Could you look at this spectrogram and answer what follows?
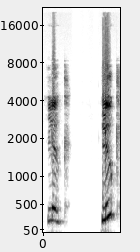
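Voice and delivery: "look" said alone, ending on a released k; final k shown. Shown as a demonstration. Teacher shows the verb's final sound, "look" ending on k. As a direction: say "look" as a separate word closing on k. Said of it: "Se termina con el primer sonido en cat".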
